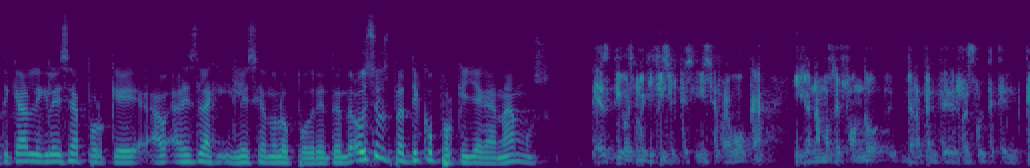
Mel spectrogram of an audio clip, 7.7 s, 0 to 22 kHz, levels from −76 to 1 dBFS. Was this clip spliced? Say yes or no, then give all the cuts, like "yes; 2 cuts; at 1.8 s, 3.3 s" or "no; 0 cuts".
yes; 1 cut; at 4.4 s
